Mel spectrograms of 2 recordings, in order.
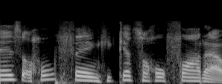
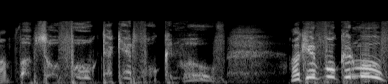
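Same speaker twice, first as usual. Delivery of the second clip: very high, loud desperate yell; 10 semitones higher than usual. Imitating a very high man in crisis, imitating someone shouting.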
